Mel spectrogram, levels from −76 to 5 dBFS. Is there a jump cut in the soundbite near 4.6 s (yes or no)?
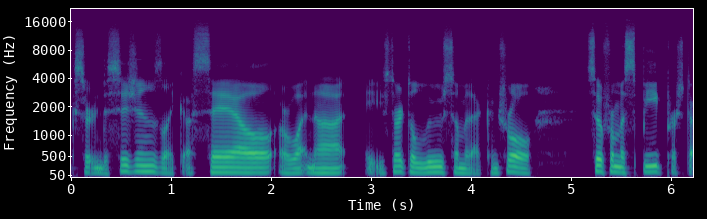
no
